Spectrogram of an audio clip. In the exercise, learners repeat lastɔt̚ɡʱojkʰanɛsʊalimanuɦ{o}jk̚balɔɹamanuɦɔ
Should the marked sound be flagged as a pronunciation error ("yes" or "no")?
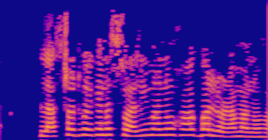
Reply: yes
